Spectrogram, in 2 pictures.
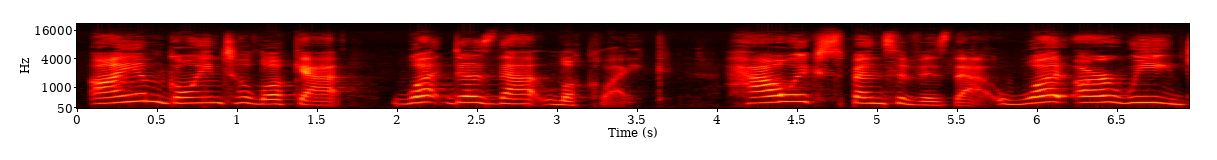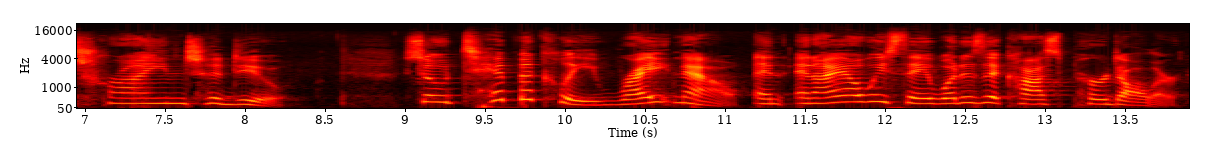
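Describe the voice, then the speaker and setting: A woman's voice: sits high, fairly bright tone. A middle-aged woman hosting her own podcast, explaining insurance in a casual, emphatic way and quoting clients along the way. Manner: emphatic, conversational, quotes clients in asides. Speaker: podcast host and insurance advisor. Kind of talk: casual solo podcast talk.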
